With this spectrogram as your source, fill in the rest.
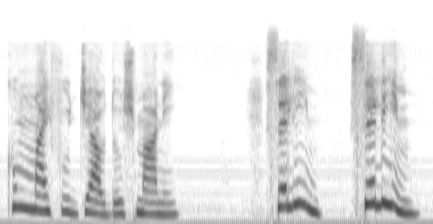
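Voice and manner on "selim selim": high calling cry, each Selim falling; shouting a name. Acted. Pasha calling to the guard of the fire, loud shout. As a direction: call Selim across the din, louder the second time. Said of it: "strigă el".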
